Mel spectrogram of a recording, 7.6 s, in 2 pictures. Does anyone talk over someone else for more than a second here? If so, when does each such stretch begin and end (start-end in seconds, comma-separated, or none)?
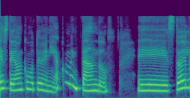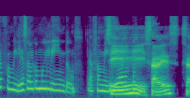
none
